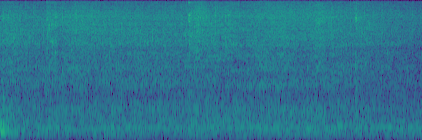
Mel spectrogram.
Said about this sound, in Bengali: এবার ওই একই তেলের মধ্যে আমি দিয়ে দিচ্ছি পেঁয়াজ রসুন জিরে বাটা পাকা লঙ্কা বাটা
